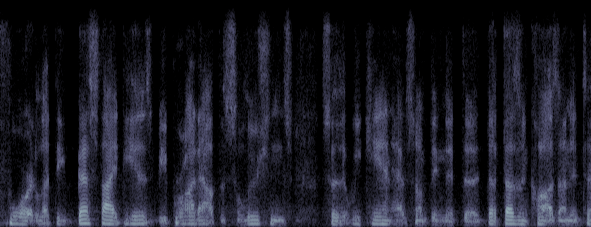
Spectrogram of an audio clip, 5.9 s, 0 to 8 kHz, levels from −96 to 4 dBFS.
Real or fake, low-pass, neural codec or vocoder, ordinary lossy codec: fake; 7.2 kHz; vocoder, 22.05 kHz, 80 mel bands, HiFi-GAN; Opus, 16 kbps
